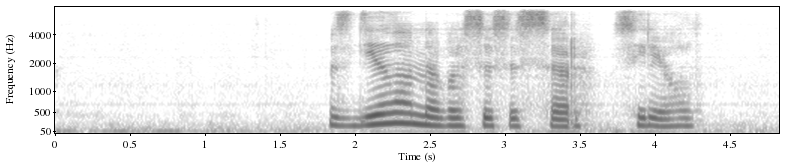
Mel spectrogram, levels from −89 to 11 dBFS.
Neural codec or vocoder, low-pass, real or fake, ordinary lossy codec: codec, 24 kHz, 1 kbps, SNAC; 7.2 kHz; fake; none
